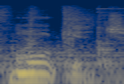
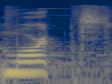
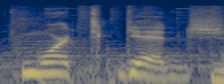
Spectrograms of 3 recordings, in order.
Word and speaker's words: mortgage: with a t yeah it has a t in it but you don't pronounce it you say mortgage morgage so not Mort morgage not mortgage morgage morgage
